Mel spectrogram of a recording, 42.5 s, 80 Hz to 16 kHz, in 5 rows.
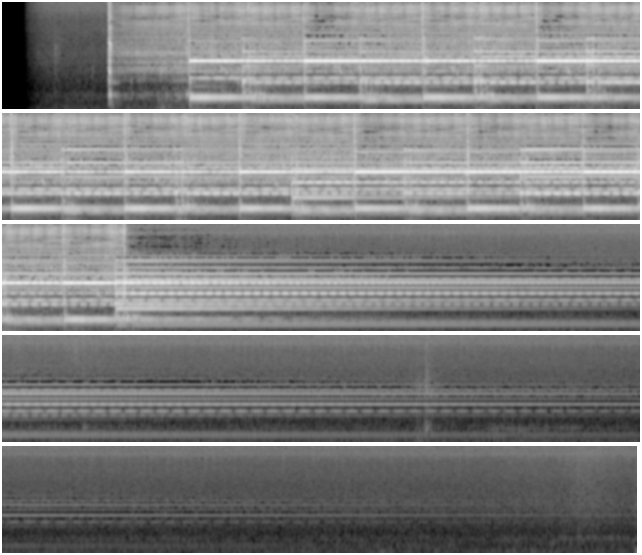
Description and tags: Antique table clock (probably early 20th century) chiming eleven times.
hour, time, clock, o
